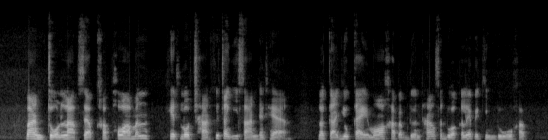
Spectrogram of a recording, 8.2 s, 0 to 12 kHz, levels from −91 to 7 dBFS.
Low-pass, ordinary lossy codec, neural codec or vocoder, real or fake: 10.8 kHz; none; none; real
